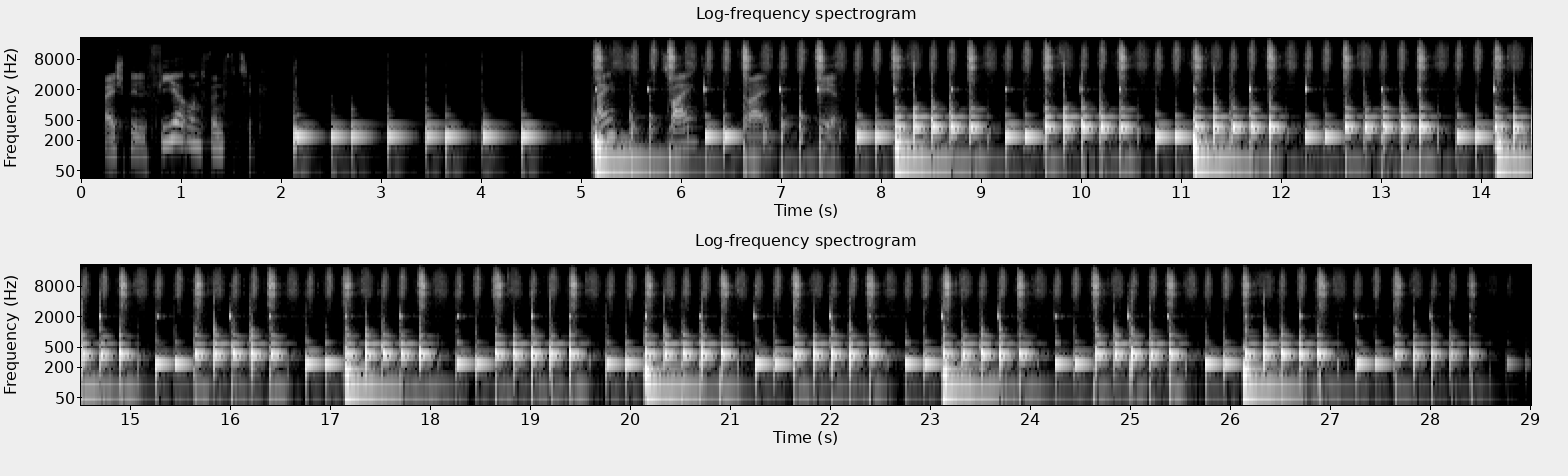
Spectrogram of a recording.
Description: viererrhythmus

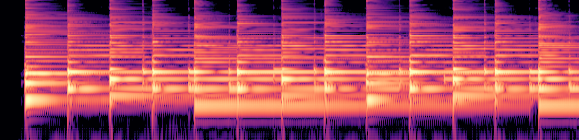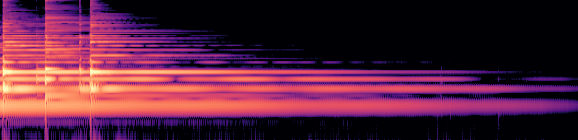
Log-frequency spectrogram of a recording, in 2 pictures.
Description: alternate picking mit wechselbass

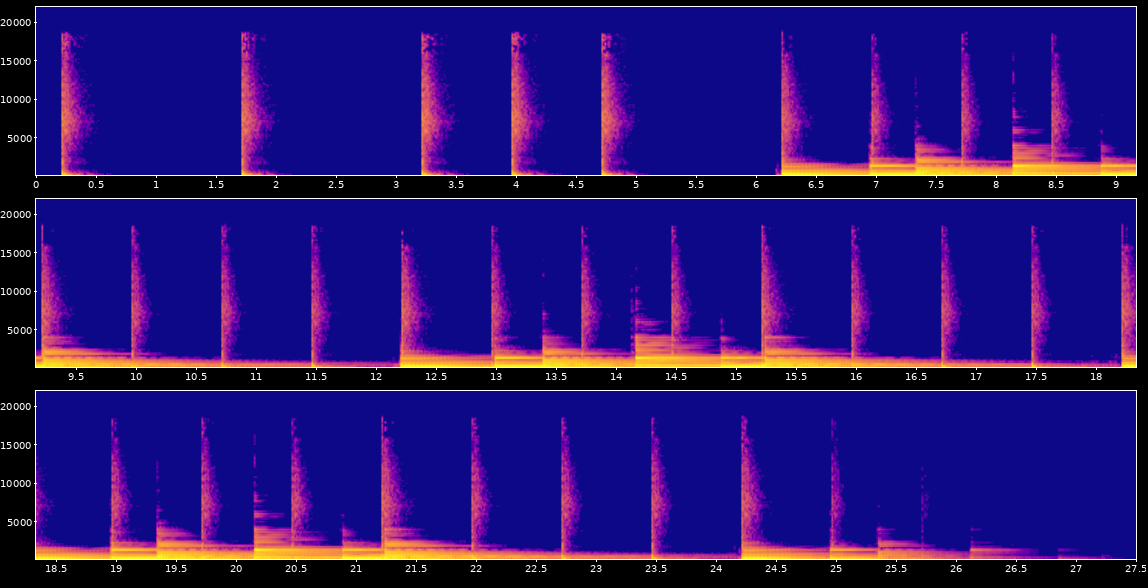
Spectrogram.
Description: rhythmus langsam

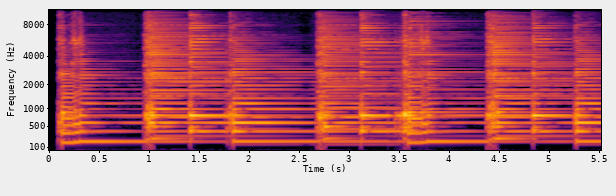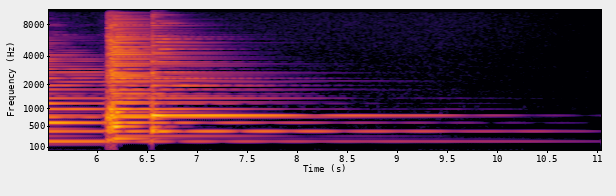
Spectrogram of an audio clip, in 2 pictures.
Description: bum ditty mit slide

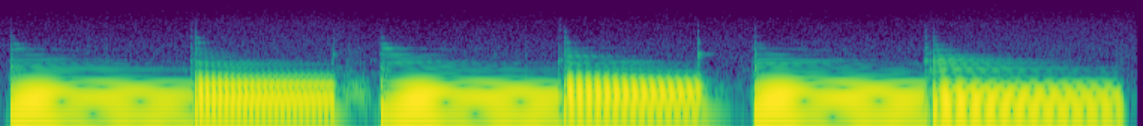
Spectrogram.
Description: große kleine verminderte Terz

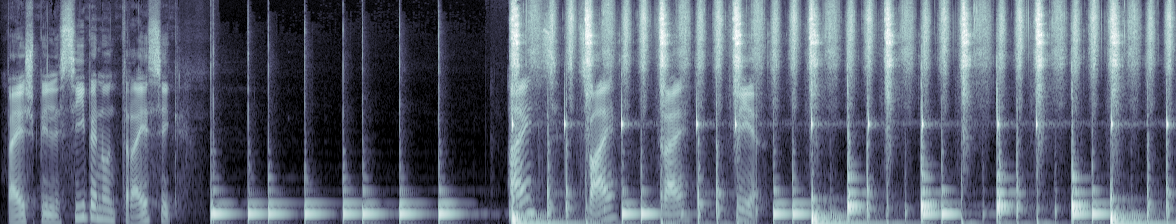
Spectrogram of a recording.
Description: viererrhythmus

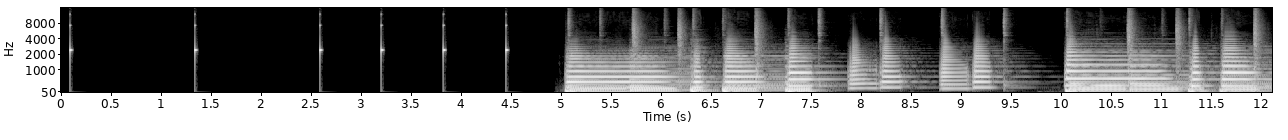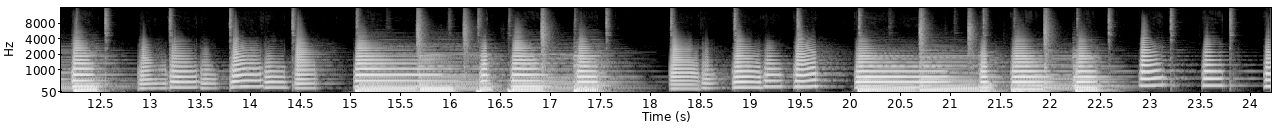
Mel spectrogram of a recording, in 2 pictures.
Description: tempo und rhythmus uebung hihat play along

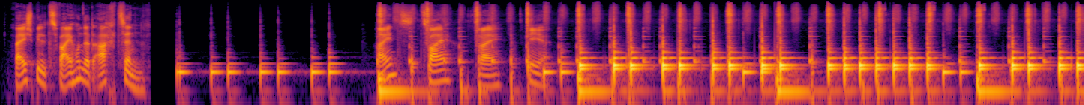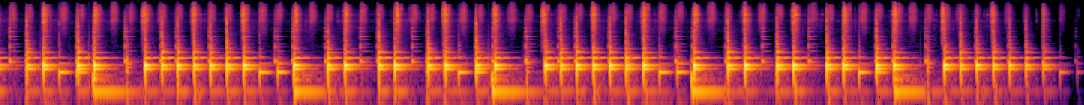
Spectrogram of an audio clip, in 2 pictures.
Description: dreierrhythmus

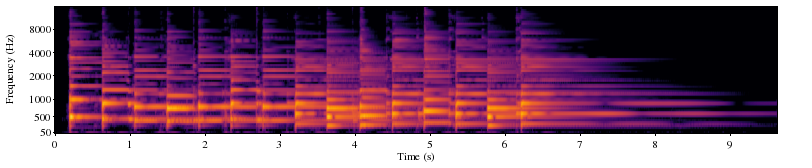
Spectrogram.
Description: Melodie turkey in the straw transponiert

